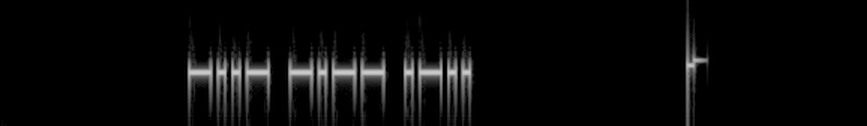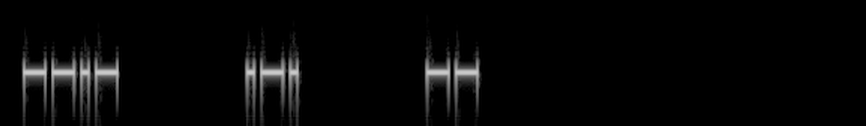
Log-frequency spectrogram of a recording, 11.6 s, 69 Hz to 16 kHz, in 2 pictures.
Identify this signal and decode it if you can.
Morse code, heard as a keyed tone, about 25 wpm, spaced as for 13 wpm, 700 Hz. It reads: XYL QRM
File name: Top 90 QSO Elements - 6x Character Spacing - 25wpm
